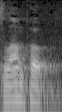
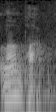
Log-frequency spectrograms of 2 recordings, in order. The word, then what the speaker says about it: Lompoc: You can always tell when somebody isn't from there because they'll call it Lompoc. Because it's spelled L-O-M-P-O-C, and so they pronounce it Lompoc, but it's Lompo, right?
